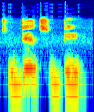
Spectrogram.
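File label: "today today" Nigerian Pidgin, female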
